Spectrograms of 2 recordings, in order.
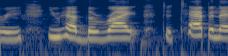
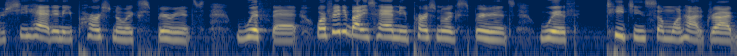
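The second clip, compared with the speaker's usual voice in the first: normal talking voice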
